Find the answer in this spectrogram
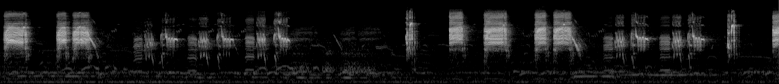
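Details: Nearly continuous partridge calling: strong harsh notes alternating with quicker, softer rasps in a rhythmic run, faint bird chatter underneath.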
